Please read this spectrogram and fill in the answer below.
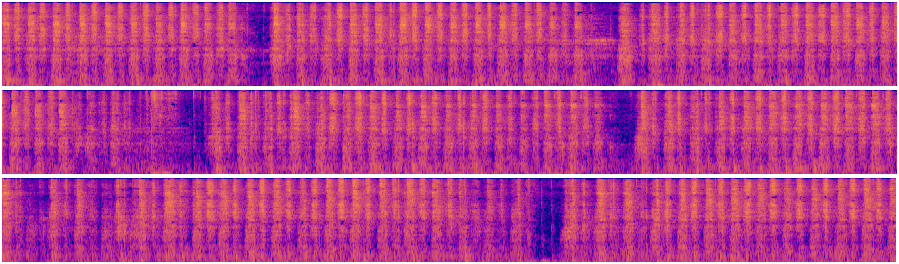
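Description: Scratch-off lottery ticket being scraped with a small round scratcher, the latex coating rubbed off in long runs of quick back-and-forth strokes. The runs are broken by short pauses every two to four seconds.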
